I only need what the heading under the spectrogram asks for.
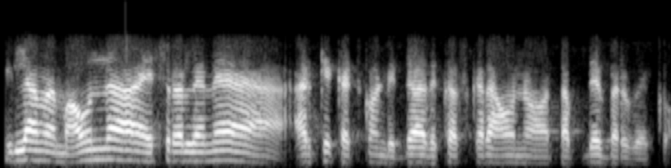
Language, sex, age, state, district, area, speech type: Kannada, male, 18-30, Karnataka, Chitradurga, urban, conversation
